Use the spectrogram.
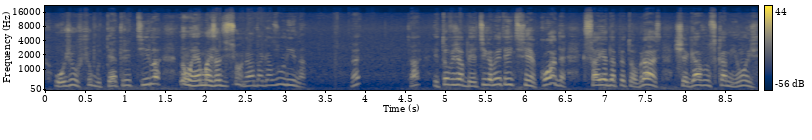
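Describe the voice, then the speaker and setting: The tone is animated, with ordinary pitch variation. The pace is fairly quick. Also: man. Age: 60s. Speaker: environmental activist. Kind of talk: interview.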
